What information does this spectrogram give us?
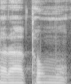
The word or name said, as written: arathomo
